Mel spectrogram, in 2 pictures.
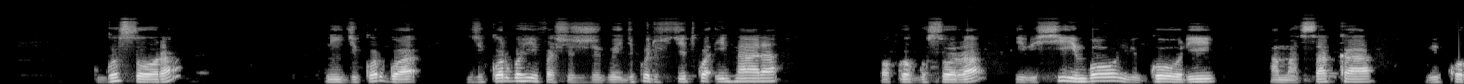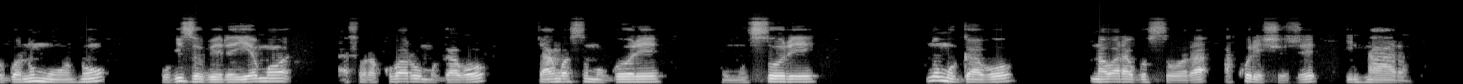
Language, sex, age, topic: Kinyarwanda, male, 25-35, government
